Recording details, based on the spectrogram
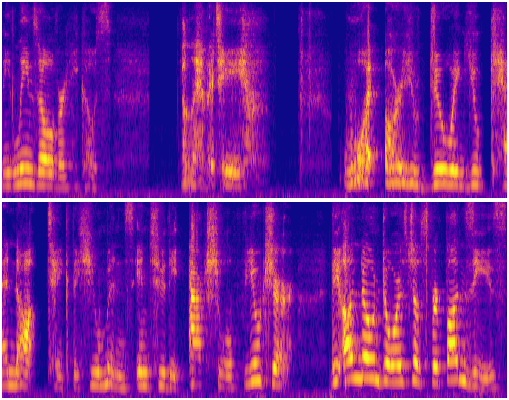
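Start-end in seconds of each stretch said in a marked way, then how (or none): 2.2-12.6 loud, growling monstrous creature voice. Telling a story, speaker voices a smoke-and-fire creature leaning over to Calamity, growling fire monster voice. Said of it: "he growls with these huge monstrous eyes glowing".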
